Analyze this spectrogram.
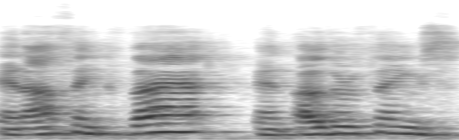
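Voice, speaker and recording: A man speaks in a high pitch with an American accent. Audible room echo surrounds his voice. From Kentucky. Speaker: educator. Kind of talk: lecture. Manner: animated.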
